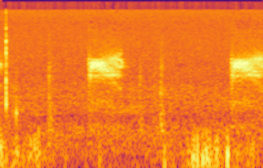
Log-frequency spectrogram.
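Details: Squirrel making noises: two harsh, buzzy, half-second bursts with a faint whistled tone inside, about two seconds apart, over low rumbling background and soft clicks.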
